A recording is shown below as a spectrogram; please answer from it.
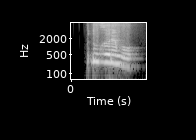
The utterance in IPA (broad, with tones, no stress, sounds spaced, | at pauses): ɗ u˦ ɣ ə˦ ɾ ɛ̃˧ w o˨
